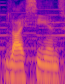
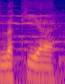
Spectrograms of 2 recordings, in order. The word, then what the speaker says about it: Lykia: The Lucca are widely accepted to be Lycians because it's pronounced Lycia in the Greek, it's Lycia.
